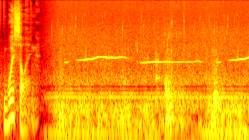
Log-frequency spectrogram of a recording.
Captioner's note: eerie whistling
